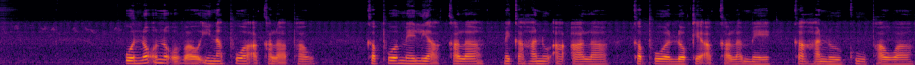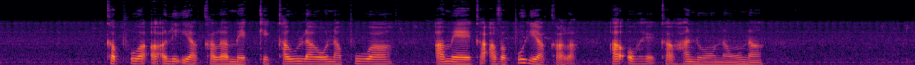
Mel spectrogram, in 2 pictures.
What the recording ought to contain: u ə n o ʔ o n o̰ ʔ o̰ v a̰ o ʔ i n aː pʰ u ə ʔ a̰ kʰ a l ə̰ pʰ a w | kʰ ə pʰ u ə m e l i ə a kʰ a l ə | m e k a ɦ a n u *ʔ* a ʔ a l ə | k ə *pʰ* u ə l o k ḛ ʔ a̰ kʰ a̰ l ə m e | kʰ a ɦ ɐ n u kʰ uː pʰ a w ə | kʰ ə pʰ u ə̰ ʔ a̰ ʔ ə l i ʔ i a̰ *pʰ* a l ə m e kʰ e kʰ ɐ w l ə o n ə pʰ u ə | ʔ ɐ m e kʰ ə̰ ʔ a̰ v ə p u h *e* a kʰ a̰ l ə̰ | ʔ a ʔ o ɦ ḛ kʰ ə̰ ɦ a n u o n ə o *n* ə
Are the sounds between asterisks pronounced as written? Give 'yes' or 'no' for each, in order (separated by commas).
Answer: yes, yes, no, no, yes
